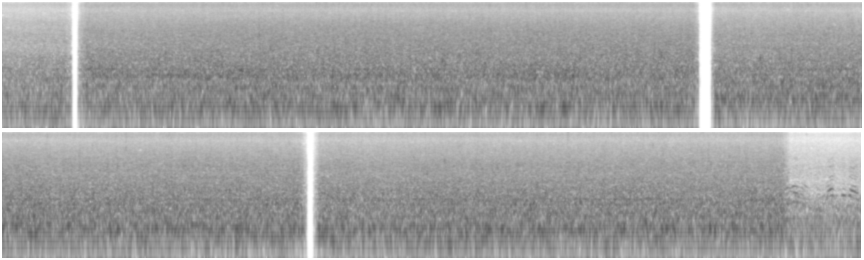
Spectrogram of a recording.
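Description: Water rushes and splashes over rocks close by.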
